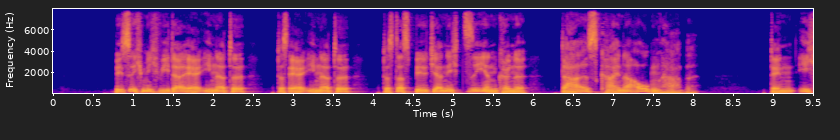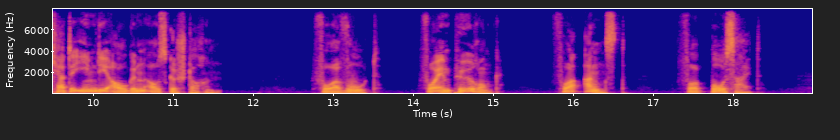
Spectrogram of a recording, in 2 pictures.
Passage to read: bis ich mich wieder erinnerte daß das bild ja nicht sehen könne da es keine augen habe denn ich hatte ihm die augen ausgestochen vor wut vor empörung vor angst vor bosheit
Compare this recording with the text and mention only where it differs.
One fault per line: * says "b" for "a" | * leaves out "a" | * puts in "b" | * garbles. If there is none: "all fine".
* puts in "erinnerte daß"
